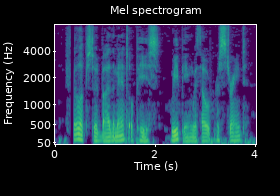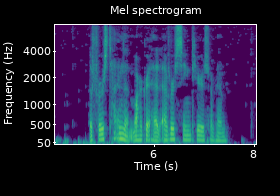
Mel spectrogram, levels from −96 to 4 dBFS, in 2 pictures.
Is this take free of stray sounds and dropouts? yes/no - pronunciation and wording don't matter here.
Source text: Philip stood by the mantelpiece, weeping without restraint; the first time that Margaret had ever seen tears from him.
no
